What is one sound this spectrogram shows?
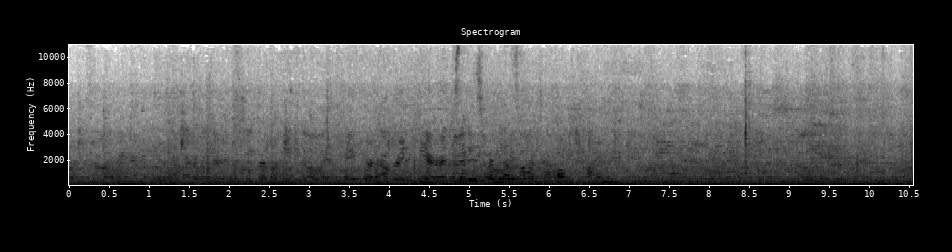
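A low outdoor street rumble hums steadily.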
